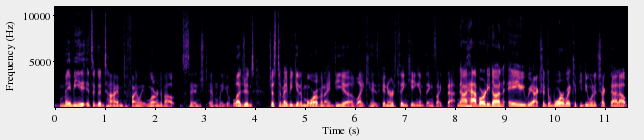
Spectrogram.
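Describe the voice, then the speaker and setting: A man's voice: medium pitch, no echo. A man hosting a reaction video, speaking informally, reading aloud and commenting casually into a close mic. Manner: informal, drops in side comments while reading.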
